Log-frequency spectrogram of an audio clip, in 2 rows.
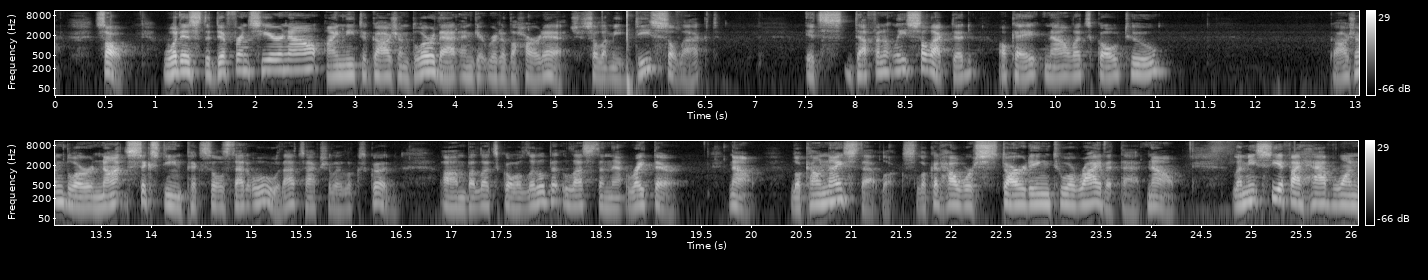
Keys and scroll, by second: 5.7 super+d.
